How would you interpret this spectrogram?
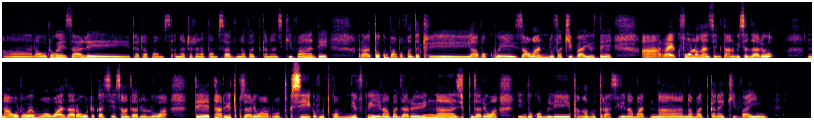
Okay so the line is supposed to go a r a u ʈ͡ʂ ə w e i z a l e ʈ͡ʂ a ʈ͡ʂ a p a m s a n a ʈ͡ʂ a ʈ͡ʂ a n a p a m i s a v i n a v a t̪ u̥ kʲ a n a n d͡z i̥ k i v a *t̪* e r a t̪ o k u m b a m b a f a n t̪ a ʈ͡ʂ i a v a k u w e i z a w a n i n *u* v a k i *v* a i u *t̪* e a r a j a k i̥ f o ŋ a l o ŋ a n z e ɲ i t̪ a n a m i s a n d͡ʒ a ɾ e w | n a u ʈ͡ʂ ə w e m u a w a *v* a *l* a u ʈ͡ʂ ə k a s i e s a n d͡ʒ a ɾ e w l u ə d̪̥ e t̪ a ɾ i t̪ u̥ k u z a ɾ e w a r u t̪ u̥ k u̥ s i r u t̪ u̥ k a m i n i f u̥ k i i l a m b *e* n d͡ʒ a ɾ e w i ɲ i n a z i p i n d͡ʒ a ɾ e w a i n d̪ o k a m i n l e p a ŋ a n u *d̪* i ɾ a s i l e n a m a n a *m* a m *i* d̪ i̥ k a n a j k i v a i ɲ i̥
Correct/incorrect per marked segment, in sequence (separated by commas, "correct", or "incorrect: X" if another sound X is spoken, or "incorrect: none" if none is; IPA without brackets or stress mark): incorrect: d̪, correct, correct, incorrect: d̪, incorrect: z, incorrect: ɾ, incorrect: a, correct, incorrect: n, incorrect: a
